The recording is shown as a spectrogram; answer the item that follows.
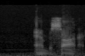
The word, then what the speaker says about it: ambisonic: what exactly the uh how to pronounce that because ambisonic okay that's that's how Oxford languages says it okay Amic gotcha all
